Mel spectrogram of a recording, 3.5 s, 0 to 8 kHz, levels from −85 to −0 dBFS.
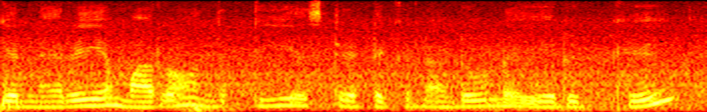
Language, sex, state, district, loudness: Tamil, male, Tamil Nadu, Nilgiris, -17 LUFS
